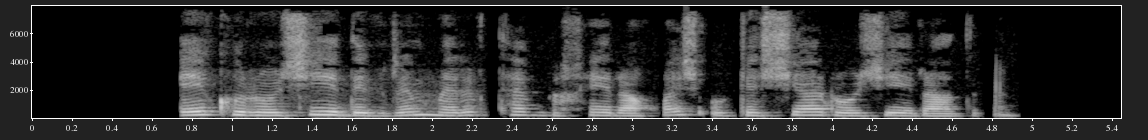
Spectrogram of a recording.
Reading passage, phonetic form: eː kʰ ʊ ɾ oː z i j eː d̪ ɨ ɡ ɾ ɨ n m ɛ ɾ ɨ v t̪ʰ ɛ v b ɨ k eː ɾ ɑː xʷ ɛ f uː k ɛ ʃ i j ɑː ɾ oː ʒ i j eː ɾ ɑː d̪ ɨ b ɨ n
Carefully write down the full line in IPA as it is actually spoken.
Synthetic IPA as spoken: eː kʰ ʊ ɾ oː ʒ i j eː d̪ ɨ ɡ ɾ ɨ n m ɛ ɾ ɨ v t̪ʰ ɛ v b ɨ x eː ɾ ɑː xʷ ɛ ʃ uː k ɛ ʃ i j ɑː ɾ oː ʒ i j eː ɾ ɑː d̪ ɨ b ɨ n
